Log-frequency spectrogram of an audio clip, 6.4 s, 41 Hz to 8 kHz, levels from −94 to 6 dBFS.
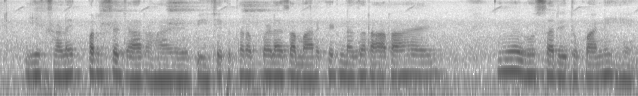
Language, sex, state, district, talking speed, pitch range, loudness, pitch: Hindi, male, Chhattisgarh, Raigarh, 205 wpm, 115-130 Hz, -38 LUFS, 125 Hz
